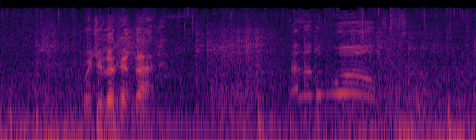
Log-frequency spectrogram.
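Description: A man shouts over the wind.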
